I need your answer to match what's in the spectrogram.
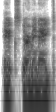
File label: cheavy provoke, vox; Dystopia; vox new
